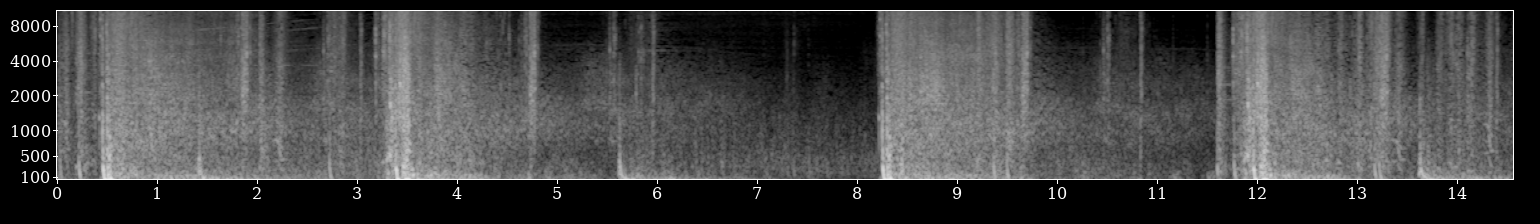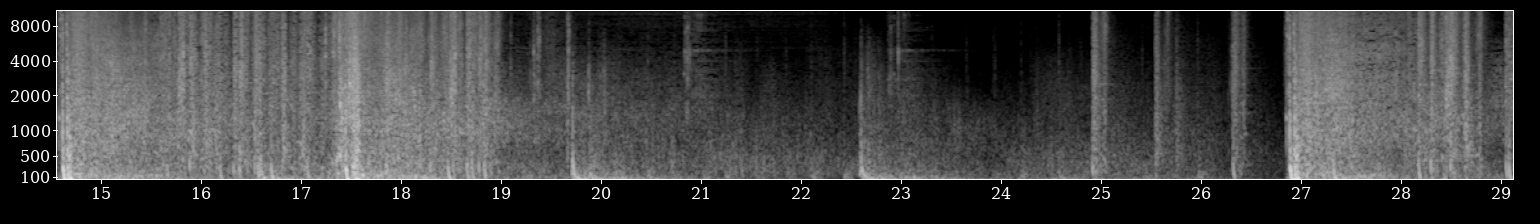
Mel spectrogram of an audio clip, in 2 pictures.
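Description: Rockets launch with loud whooshing blasts.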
